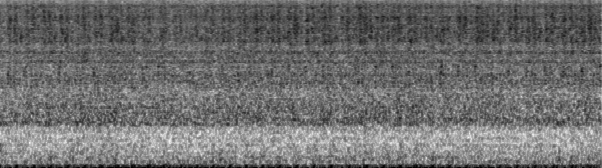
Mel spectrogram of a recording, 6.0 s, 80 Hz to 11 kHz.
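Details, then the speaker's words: Chevy 350 small-block V8 in a C10 square body, just fitted with Edelbrock intake manifold and carb, timing not yet set: deep steady idle with even low rumble, no knocks, misses or ticks; clean normal idle. "It sounds clean. Mira. Sounds clean. Sounds hella clean."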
